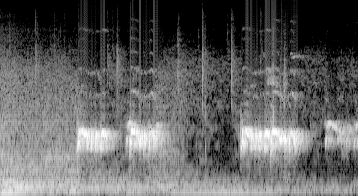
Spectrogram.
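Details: A kept zebra dove (perkutut), a local wild-origin bird from Punden, Tuban, East Java, gives four soft, purring trilled coos, each about half a second long, in two pairs over faint low rumbling.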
